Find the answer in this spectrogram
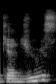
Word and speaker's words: KJUICE: Oui, Juice, puis on a rajouté un cap parce que c'était Kerbal. donc c'est Kajuice.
